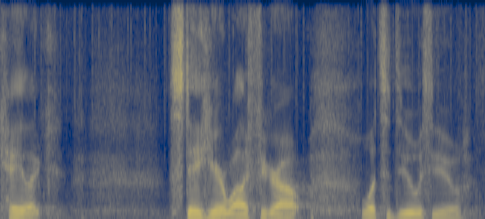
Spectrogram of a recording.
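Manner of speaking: soft, low, weary, exasperated sighing tone.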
